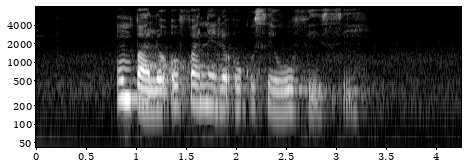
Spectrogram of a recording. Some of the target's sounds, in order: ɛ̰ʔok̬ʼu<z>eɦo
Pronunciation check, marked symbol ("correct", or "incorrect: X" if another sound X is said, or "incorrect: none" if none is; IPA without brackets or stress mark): incorrect: s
